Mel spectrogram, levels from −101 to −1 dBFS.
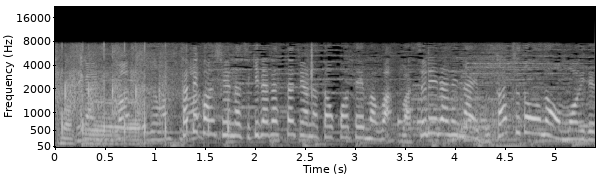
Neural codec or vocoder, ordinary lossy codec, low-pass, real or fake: none; none; none; real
